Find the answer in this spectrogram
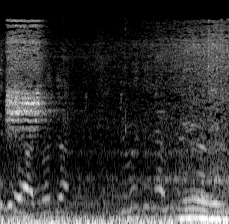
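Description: Low, steady engine and road rumble of a car moving slowly, heard from inside the cabin, with faint, quiet voices in the first second and a brief hiss at the very start.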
